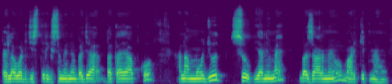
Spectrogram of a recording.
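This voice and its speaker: A man's voice: fairly high pitch, fairly quick, gravelly, no room sound, muffled recording. A man hosting an instructional language lesson, explaining phrase by phrase and repeating each example. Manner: repetitive, explanatory, phrase-by-phrase delivery. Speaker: language teacher and video host.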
